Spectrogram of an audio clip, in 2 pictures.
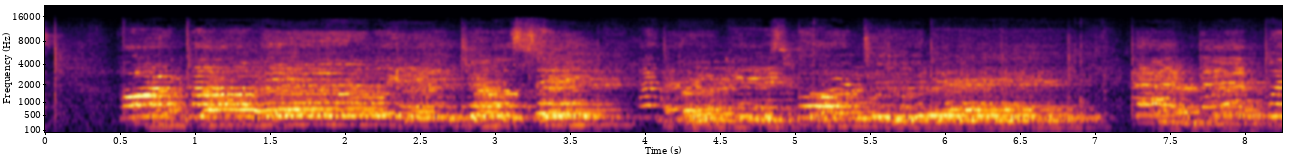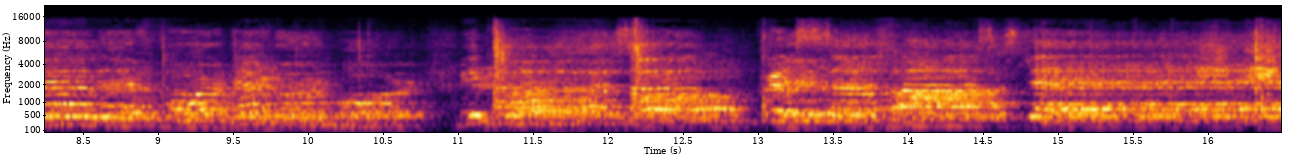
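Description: Two women singing a Christmas song into microphones, unaccompanied, in long phrases with brief breaks between them.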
